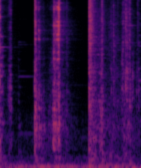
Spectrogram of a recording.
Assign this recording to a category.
Sound effects > Other mechanisms, engines, machines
